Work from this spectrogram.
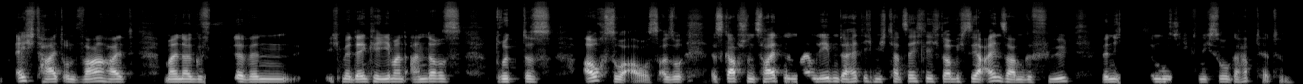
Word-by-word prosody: Echtheit 130 -6 +1
und 115 -3 -4
Wahrheit 125 -1 +3 0.3
meiner 125 0 +3
Gefühle, 120 +2 -2
wenn 125 - 0 0.3
ich - - -15
mir 125 -2 +1
denke, 130 +1 +2
jemand 130 +1 +2
anderes 130 +3 -1 0.3
drückt 130 +1 -1
das 125 -2 -2 0.3
auch - - +6
so - - +2
aus. - - -3
Also, 115 +1 -1 0.3
es 120 0 -3
gab 140 - +7
schon 130 - -2
Zeiten 135 +4 +4
in 130 - -2
meinem 135 - -4
Leben, 145 +1 +2
da 130 -2 +3
hätte 140 +1 -3
ich 140 - -9
mich 125 -1 -7
tatsächlich, 140 +1 -3
glaube 130 0 +1
ich, 130 - -9
sehr 135 - +4
einsam 125 -8 +2
gefühlt, 125 +5 -2 0.3
wenn 120 +2 0
ich 125 - -2 0.2
diese 130 - -5
Musik 125 -1 -5
nicht 120 - -6
so 130 -1 -3
gehabt - - -8
hätte. - - -11
130 Hz, 195 wpm, -23 LUFS, 125-135 Hz, 0.3 s, gab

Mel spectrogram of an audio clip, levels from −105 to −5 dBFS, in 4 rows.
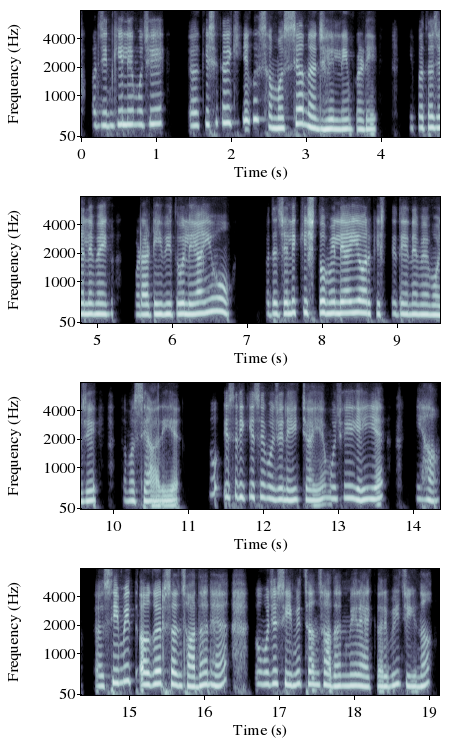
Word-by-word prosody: और 310 - -10
जिनके 305 +2 -2
लिए 330 0 +2
मुझे 330 +1 -3 0.4
अ, 300 0 -2
किसी 335 +2 -3
तरीके 365 0 -1
की 430 - +2
कोई 450 +1 -2
समस्या 245 +7 +2
ना 270 -6 +3
झेलनी 220 0 +3
पड़े 220 0 0 0.3
कि 240 - -25
पता 255 0 -1
चले 245 0 +2
मैं 245 0 +3
एक 240 +1 -3 0.3
बड़ा 235 0 0
टीवी 240 +1 +2
तो 250 - +4
ले 240 0 +3
आई 260 +3 +3
हूँ 305 -3 +1 0.5
पता 250 +1 -2
चले 255 +2 +2
किश्तों 275 0 +3
में 260 +1 +3
ले 260 +1 +5
आई 270 +1 +4
और 270 -2 +3
किश्तें 245 0 -8
देने 240 -1 0
में 235 0 +1
मुझे 225 +1 +1 0.2
समस्या 225 -1 -3
आ - - +1
रही 115 0 0
है। - - 0 0.4
तो - - -10
इस 315 0 -3
तरीके 310 -1 -2
से 305 +1 -3
मुझे 260 -3 -1
नहीं 245 0 +1
चाहिए 245 +1 -1
मुझे 280 0 -6
यही 260 0 +1
है 275 +2 +2 0.5
कि 270 - -12
हाँ, 235 -2 -3 0.2
अ, 245 - -2
सीमित 325 +7 +1
अगर 285 +2 +5
संसाधन 255 -1 +2
है 260 +6 +1 0.4
तो 290 - -7
मुझे 285 +2 0
सीमित 285 0 0
संसाधन 275 -4 +1
में 255 +1 +1
रहकर 235 -1 0
भी 265 +5 -1
जीना 240 +3 0
255 Hz, 200 wpm, -22 LUFS, 240-290 Hz, 0.5 s, ले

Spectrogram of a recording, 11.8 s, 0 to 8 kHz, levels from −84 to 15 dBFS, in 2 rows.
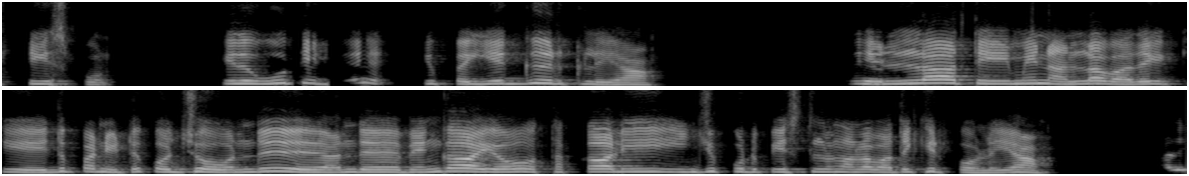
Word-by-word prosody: ஸ் 215 - -31
டீஸ்பூன். 240 -4 -7 0.6
இதை 275 - +2
ஊத்திட்டு, 310 -2 -6 0.4
இப்போ 250 -2 -8 0.2
எஃக்கு 265 +5 -1
இருக்குல்லையா, 215 -7 -4 1.2
எல்லாத்தையுமே 285 0 +3
நல்லா 240 +4 +2
வதக்கி 235 +2 -2
இது 285 - -4
பண்ணிட்டு, 265 -2 -1
கொஞ்சம் 240 0 0
வந்து 250 +6 0 0.3
அந்த 235 +1 0 0.2
வெங்காயம், 270 0 +5
தக்காளி, 270 +2 +3 0.2
இஞ்சி 250 +4 -4
பூடு 270 -3 -6
பேஸ்ட்டுலாம் 245 +1 -4
நல்லா 240 0 -1
வதக்கிருப்போம் 225 -3 -5
இல்லையா, 215 +3 -1 0.7
அது 440 - -7
250 Hz, 120 wpm, -22 LUFS, 235-275 Hz, 1.2 s, வெங்காயம்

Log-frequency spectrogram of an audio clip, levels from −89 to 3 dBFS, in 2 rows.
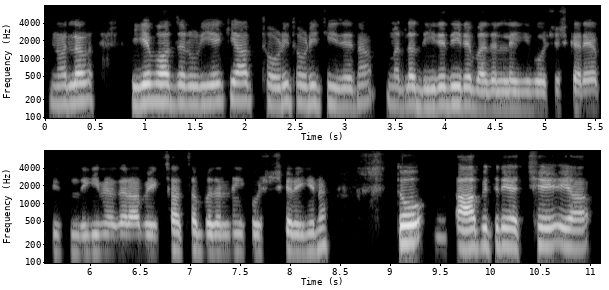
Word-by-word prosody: मतलब 185 +2 +1 0.4
ये 175 +3 +4
बहुत 185 -1 +3
ज़रूरी 175 -1 -3
है 180 +1 0
कि 195 +2 -4
आप 190 -1 -1
थोड़ी-थोड़ी 175 +1 -3
चीज़ें 160 -1 -5
ना 180 +2 -10 0.2
मतलब 165 0 -3
धीरे-धीरे 165 +2 0
बदलने 140 -1 -2
की 135 0 -7
कोशिश 135 +1 -6
करें 140 +1 -2
अपनी 145 +1 -9
ज़िन्दगी 145 +1 -7
में। 150 - -4
अगर 150 +1 -1
आप 150 - -3
एक 145 - -5
साथ 165 -1 +1
सब 165 -2 0
बदलने 150 +1 -1
की 155 - -7
कोशिश 150 -1 -7
करेंगे 155 -1 +1
ना - - -4 0.7
तो 210 +1 +10 0.6
आप 185 +1 +4
इतने 190 +1 +1
अच्छे 190 +2 +2 0.2
या 180 -1 +2
165 Hz, 185 wpm, -22 LUFS, 150-180 Hz, 0.7 s, तो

